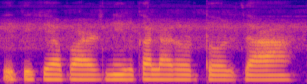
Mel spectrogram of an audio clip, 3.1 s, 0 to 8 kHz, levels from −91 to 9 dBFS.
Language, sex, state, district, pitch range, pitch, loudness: Bengali, female, Assam, Hailakandi, 170-175 Hz, 175 Hz, -16 LUFS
